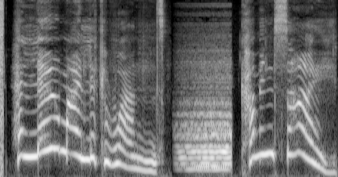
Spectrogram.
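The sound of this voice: Pitched extremely high, a cartoonish character voice moves at a fairly slow pace over faint music in the background.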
